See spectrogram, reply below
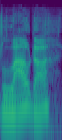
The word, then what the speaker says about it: Louda: Brand new from the Amplifier Head, Sal Baglio's new band called Louda, L-O-U-D-A-H. It's supposed to be pronounced in Bostonese, and it is.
